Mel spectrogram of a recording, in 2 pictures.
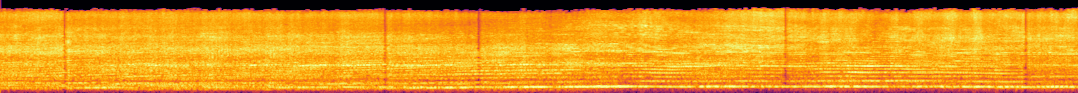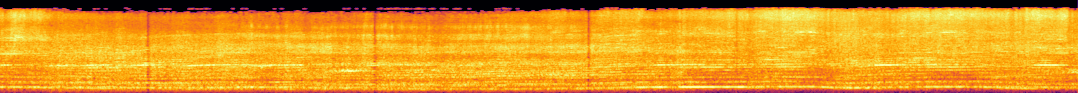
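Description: Several Yamaha two-stroke cadet kart engines racing together, their overlapping whines rising and falling as the karts brake into and accelerate out of the corners.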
